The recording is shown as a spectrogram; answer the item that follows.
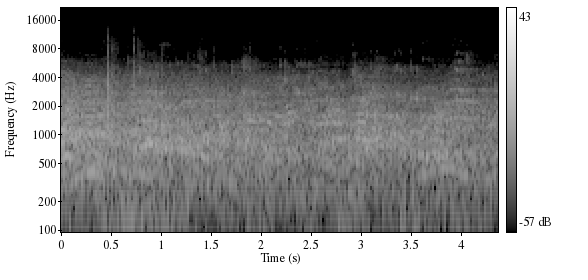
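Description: Basketball dribbled on a hardwood gym floor, bouncing in short sharp strikes under the talk of the crowd in the hall.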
